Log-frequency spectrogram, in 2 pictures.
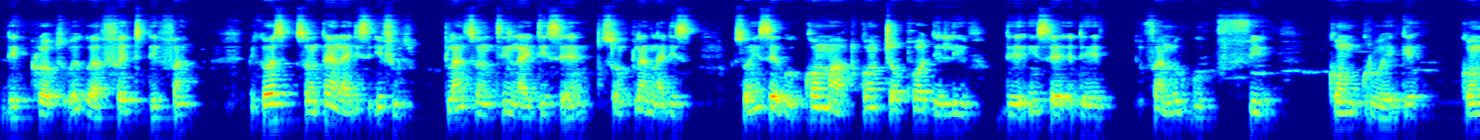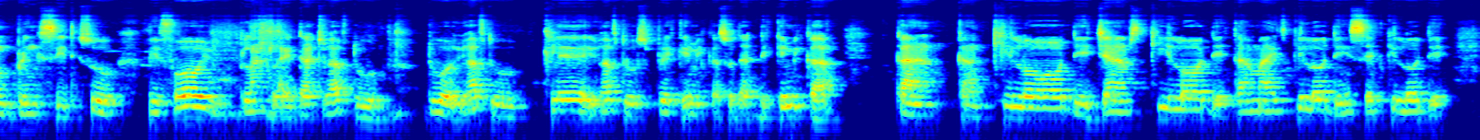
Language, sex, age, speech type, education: Nigerian Pidgin, male, 30-45, spontaneous, tertiary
